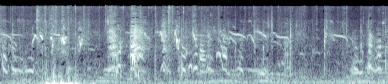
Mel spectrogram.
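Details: Red junglefowl on a farm in Cambodia, several birds giving dense, overlapping short clucks and chattering notes throughout, with loud broadband thumps and scuffling near the start.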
